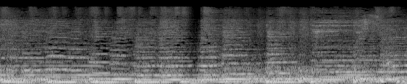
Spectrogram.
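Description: A big band plays an instrumental passage of a trot song over a steady beat, with a saxophone section to the fore, backed by brass, drums and bass.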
